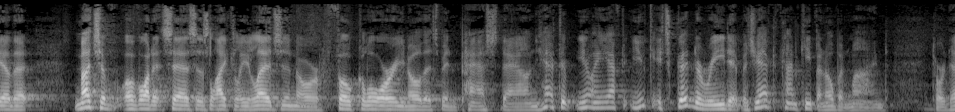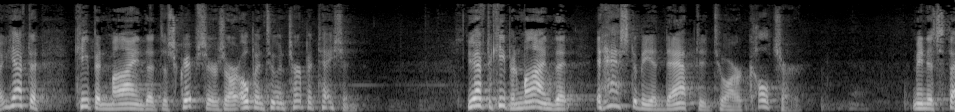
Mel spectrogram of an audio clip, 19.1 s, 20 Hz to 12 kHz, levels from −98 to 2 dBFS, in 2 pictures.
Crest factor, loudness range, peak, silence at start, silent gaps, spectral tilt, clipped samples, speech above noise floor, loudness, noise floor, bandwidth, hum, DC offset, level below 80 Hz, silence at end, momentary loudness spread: 24 dB; 6 LU; -6 dBFS; 0 s; none; -5.5 dB/octave; under 0.1%; 37 dB; -29 LUFS; -65 dBFS; 11 kHz; none; under 0.1%; -70 dBFS; 0 s; 13 LU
